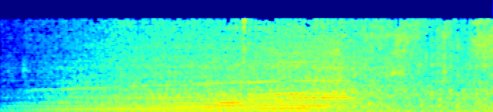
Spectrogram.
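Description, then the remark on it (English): A car engine rumbles and revs up, its droning pitch rising and holding for a couple of seconds before settling back, with no voices. “Right, I asked my driver to come and pick us up. The car should be waiting down below.”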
